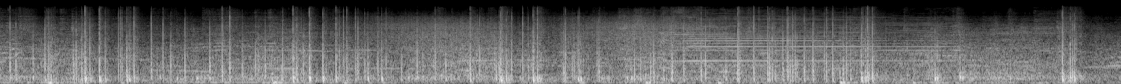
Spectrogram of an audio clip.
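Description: Aerial firework shells bursting and crackling in a dense, continuous run of bangs.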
